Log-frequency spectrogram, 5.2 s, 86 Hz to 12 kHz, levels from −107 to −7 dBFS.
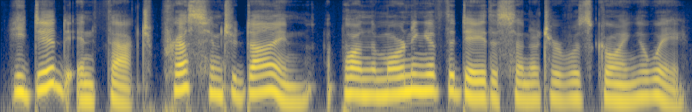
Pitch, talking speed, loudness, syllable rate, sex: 185 Hz, 220 wpm, -18 LUFS, 4.8 syllables/s, female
